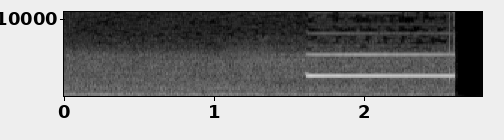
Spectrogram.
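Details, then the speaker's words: UPS/inverter board with its overload variable set to 700 W, loaded with bulbs. A steady high-pitched buzzer sounds for about a second and it refuses to switch on, signalling the load is over the overload setting. UPS overload buzzer alarm. "ये देखें बजर आवाज़ आ रही है। इसका मतलब ये बता रहा है कि आपका लोड ओवरलोड है, इसको कम करें।"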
